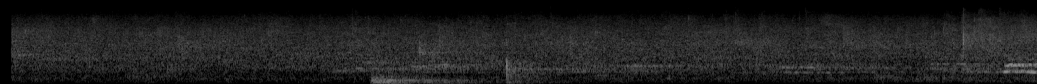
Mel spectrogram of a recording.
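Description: Steady patter and rush of water dripping and falling inside a limestone cave. There is a brief low hum about four seconds in and a sharp click about a second later.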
